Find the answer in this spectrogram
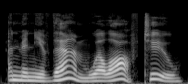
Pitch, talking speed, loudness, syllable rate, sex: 185 Hz, 225 wpm, -17 LUFS, 4.6 syllables/s, female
